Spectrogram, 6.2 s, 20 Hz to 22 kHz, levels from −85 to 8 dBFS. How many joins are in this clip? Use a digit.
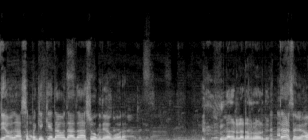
0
